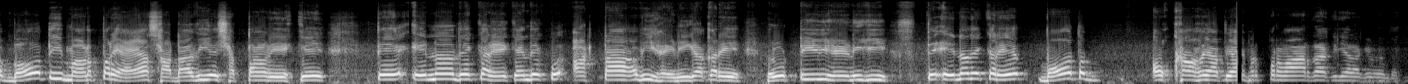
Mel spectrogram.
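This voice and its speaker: A man hosting a charity video, making gentle, earnest, repeated appeals to viewers. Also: high-pitched, moderate pace.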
